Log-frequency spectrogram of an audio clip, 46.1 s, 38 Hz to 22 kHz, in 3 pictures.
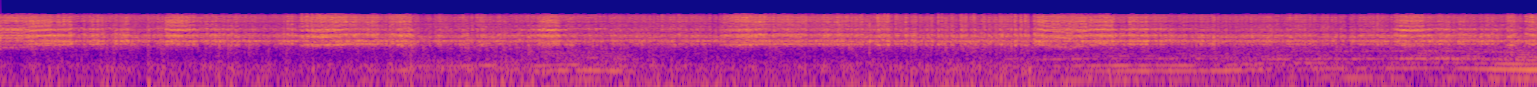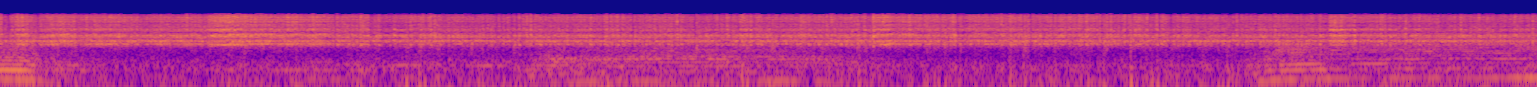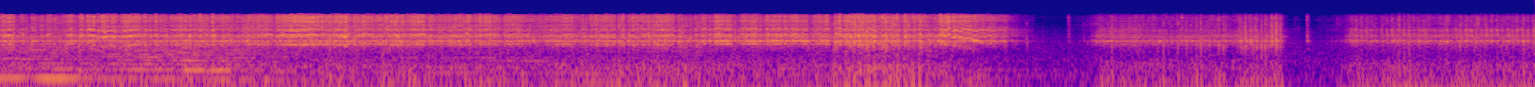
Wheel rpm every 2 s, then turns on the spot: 220, 220, 230, 230, 230, 230, 230, 230, 230, 230, 230, 230, 230, 230, 230, 230, 230, 230, 230, 230, 60, 40, 40.
42-46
